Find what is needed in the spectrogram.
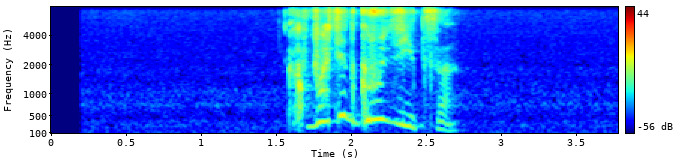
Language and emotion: Russian, angry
